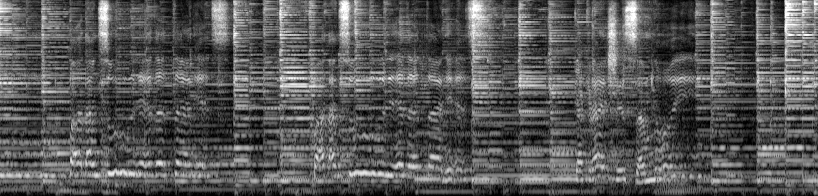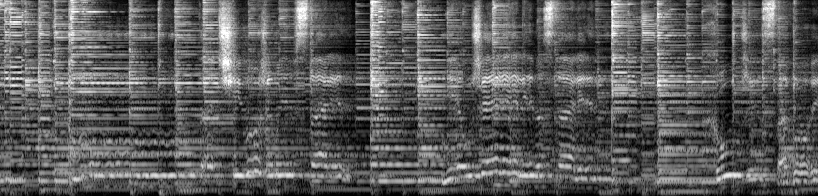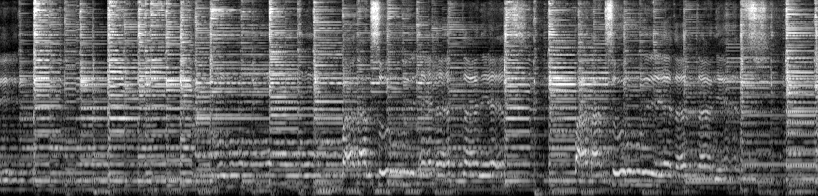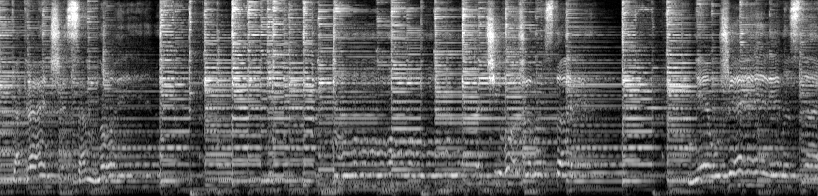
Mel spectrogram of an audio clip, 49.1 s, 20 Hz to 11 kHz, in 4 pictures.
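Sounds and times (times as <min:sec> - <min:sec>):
acoustic guitar strummed and picked: 0:00.0 - 0:49.0.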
